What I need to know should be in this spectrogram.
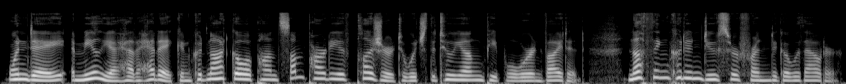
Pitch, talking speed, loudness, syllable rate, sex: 210 Hz, 225 wpm, -17 LUFS, 6.2 syllables/s, female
